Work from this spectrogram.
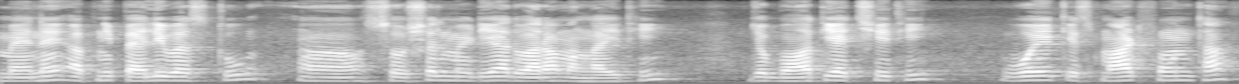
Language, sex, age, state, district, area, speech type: Hindi, male, 18-30, Madhya Pradesh, Bhopal, urban, spontaneous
